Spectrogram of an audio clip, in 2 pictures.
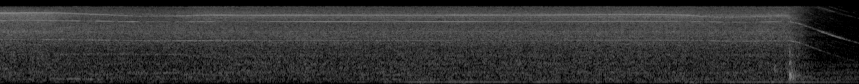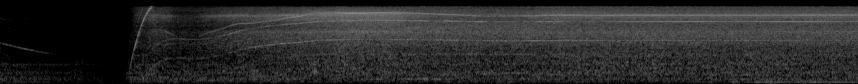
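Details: Dental drill recording switched on and off, made as ASMR sleep sounds: a high-pitched steady whine winds down to silence, then spins back up to full speed.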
